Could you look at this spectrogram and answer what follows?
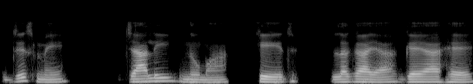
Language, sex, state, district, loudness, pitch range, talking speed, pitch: Hindi, male, Bihar, Sitamarhi, -23 LUFS, 115-130 Hz, 90 wpm, 120 Hz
